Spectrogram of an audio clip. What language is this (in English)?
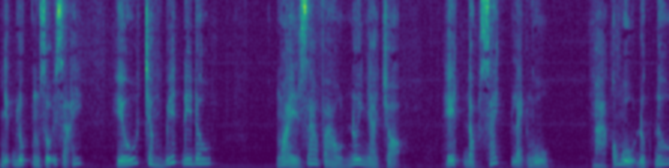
Vietnamese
